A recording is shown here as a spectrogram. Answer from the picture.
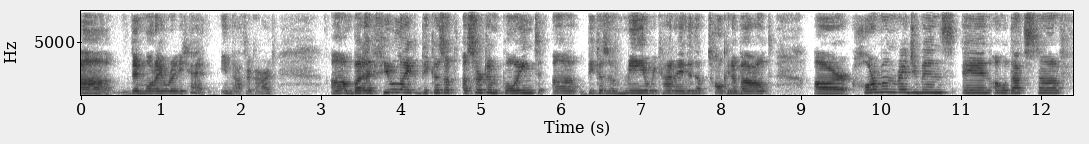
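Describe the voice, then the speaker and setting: A woman talks with a non-native accent at a moderate pace. Her voice is fairly high, with fairly even intonation. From non-English-speaking country. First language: not English. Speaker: vlogger. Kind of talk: personal vlog monologue. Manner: halting, many fillers.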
